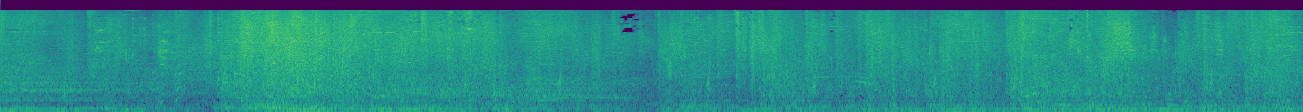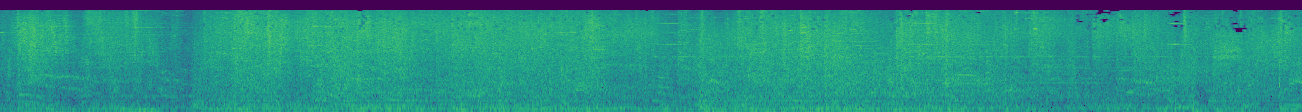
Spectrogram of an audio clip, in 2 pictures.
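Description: Game spells whoosh and burst in a busy battle.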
